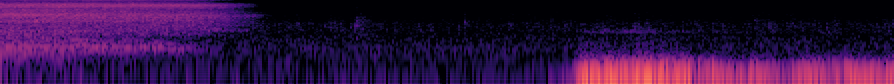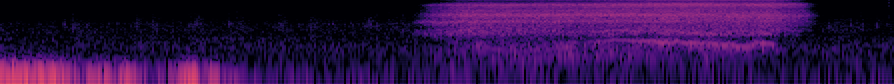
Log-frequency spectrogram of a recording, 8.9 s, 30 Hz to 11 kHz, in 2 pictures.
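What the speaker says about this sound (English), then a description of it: "inhale for 3 seconds. Exhale for 5 seconds." Slow, deliberate breathing, a long hissing breath near the start, a deep rumbling exhale in the middle, then another drawn-out airy breath toward the end, close to the microphone with quiet gaps between.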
